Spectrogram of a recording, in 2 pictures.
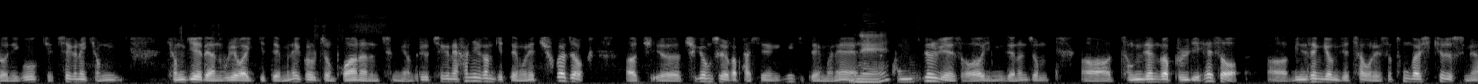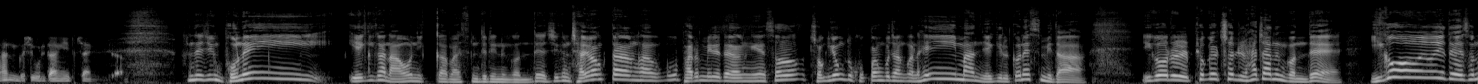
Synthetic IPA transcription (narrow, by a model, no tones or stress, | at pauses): ʌɲiɡot͡ɕʰwe̞ɡɯne̞kʌŋkjʌŋɡie̞de̞ɦanuɾjʌɡait̚k͈it͈e̞mune̞kɯɾʌt͡ɕompoanɦanɯnt͡ɕʰɯŋmjʌnkɯɾiɡot͡ɕʰwe̞ɡɯne̞haɲiɭɡank͈it͈e̞mune̞t͡ɕʰuɡad͡ʑʌk̚ʌt͡ɕʰuɡjʌŋsʰojoɡapaɭs͈ineɡeɦʰek͈i̥t͈e̞mune̞nekuŋminɯɭɥiɦe̞sʰʌimund͡ʑe̞nɯnt͡ɕomʌt͡ɕʌŋd͡ʑe̞ŋɡwapuɭːiɦe̞sʰʌ | ʌminsʰe̞ŋɡjʌŋd͡ʑe̞t͡ɕʰaone̞sʰʌtʰoŋɡaɭɕʰi̥kʰjʌd͡ʑʌs͈ɯmjʌnhanɯnɡʌɕʰiuɾidaŋe̞ip̚t͡ɕ͈aŋimɲida̰kɯnde̞t͡ɕiɡɯmpone̞ | je̞ɡiɡanaoɲik͈amaɭs͈ɯmdɯɾinɯnɡʌnde̞t͡ɕiɡɯmt͡ɕajoak̚t͈aŋɦaɡopaɾɯmmiɾedaŋe̞sʰʌt͡ɕʌŋɡjʌŋdokuk̚p͈aŋbud͡ʑaŋɡwanɦe̞imɦanje̞ɡiɾɯɭk͈ʌnɦe̞s͈ɯmɲida̰ | iɡʌɾɯɭpʰjoɡjʌɭt͡ɕʰʌɾɯɭɦad͡ʑanɯnɡʌnde̞ | iɡʌe̞de̞ɦes̬ʰʌn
